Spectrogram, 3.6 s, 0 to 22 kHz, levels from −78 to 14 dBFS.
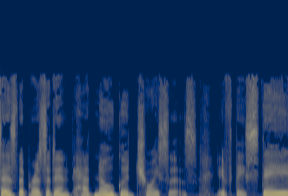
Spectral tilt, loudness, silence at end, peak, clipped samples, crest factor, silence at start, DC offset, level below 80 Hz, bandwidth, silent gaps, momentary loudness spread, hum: -5 dB/octave; -24 LUFS; 0 s; -8 dBFS; under 0.1%; 16 dB; 0 s; under 0.1%; -52 dBFS; 13.5 kHz; none; 13 LU; none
